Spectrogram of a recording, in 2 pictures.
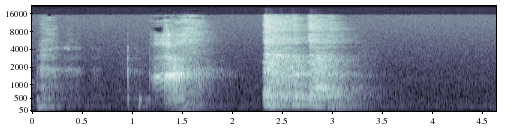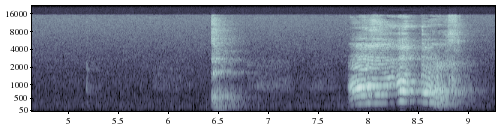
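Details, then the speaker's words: A young boy imitating his dad's cough: several short, playful coughs and throat-clearing sounds between pauses. "Is it silly boy? Then he coughing like that."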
